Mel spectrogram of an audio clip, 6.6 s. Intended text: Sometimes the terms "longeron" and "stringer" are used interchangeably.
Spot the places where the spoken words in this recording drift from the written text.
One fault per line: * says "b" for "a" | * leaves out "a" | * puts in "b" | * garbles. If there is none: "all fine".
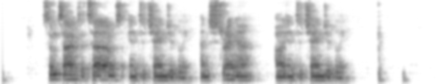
* says "interchangeably" for "longeron"
* leaves out "used"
